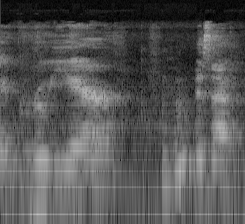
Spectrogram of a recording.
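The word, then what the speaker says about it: Gruyère: i don't even know how to say it gruyere is that right yes cheese that is the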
